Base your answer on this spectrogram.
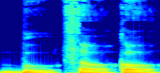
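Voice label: "buthoko", concatenated syllables; Affixing experiment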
